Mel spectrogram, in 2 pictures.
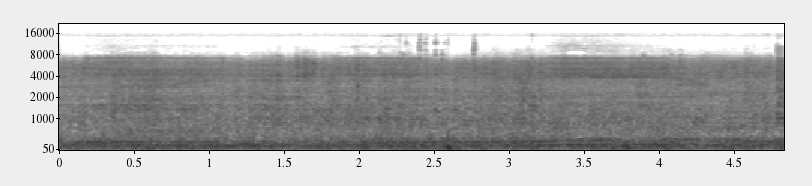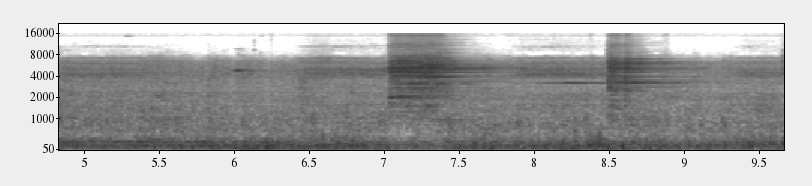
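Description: A freight train of covered grain hopper cars rolling past with steady rail noise, heard from inside a car; two short wheel squeals cut in about seven and eight and a half seconds in.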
